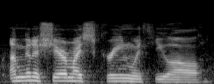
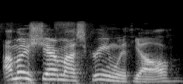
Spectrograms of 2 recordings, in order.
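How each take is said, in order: First: It is spoken in a neutral accent. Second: It is spoken in a Southern American accent.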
